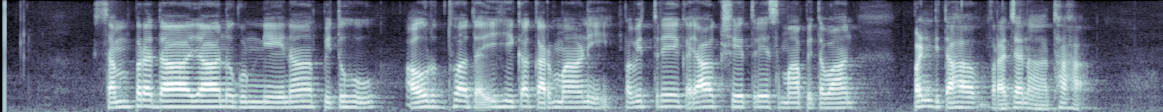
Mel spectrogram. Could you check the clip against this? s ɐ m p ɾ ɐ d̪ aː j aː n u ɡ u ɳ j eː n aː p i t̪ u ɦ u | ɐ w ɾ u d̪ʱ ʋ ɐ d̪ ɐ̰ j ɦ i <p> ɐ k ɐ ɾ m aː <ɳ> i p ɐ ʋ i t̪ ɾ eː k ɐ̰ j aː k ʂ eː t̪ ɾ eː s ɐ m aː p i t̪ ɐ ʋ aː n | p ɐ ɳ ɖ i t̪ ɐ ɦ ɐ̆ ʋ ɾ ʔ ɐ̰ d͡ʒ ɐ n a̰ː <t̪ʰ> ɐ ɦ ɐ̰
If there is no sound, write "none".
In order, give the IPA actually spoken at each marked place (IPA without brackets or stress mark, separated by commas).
k, ɳ, t̪ʰ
